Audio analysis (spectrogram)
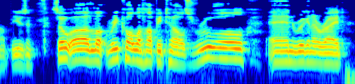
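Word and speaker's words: L'Hôpital: hospitals rule but but you pronounce it without the s and some people write it without the S as well but uh this is what I've been growing up using so recall the hopital's rule and we're gonna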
